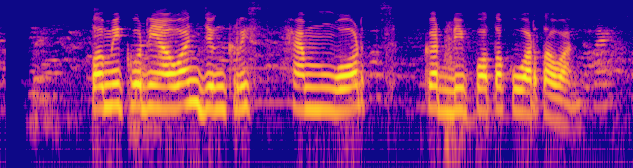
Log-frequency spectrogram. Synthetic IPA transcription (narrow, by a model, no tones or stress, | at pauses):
t̪ɔmikurniawand͡ʒɨŋkɾishɛmwɔrt̪̚s | kɨrdipɔt̪ɔkəwart̪awan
